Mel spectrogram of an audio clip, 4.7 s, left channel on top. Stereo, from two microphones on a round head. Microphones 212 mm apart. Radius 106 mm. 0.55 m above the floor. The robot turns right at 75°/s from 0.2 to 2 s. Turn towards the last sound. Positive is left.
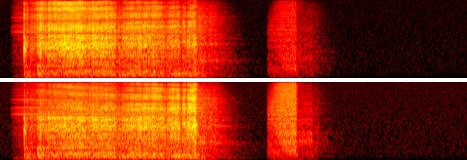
turn(degrees=-45)  # may be behind; listen again after turning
